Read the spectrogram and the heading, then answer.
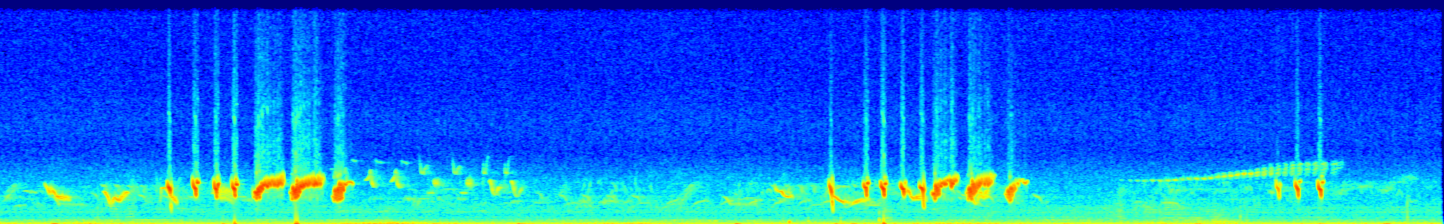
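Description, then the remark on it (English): A wild songbird, responding to another bird with the same song phrases, sings bright, high, rapid song phrases in two bursts of trills and chirps, with a softer rising whistle near the end over a low steady hum. “Four, three, and back responding with the same song phrases. Wild bird.”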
